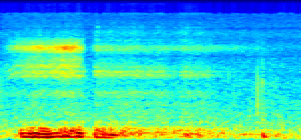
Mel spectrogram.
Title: Cute pit bull snoring while smiling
